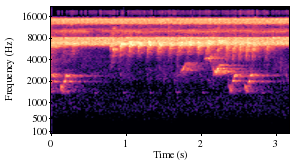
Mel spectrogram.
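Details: Just-fledged Crimson Sunbird chick in Singapore, calling at regular intervals to let its parents know where it is while its mother comes to feed it. Short sweet chirps come in small clusters, some with falling notes, over a constant high insect drone.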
